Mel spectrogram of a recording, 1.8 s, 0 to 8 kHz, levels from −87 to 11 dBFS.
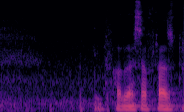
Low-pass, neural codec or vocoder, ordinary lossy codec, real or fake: none; codec, 16 kHz, 16 kbps, FunCodec, trained on Chinese and English, 50 frames a second; none; fake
